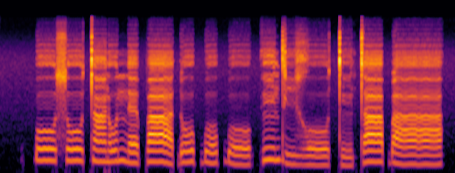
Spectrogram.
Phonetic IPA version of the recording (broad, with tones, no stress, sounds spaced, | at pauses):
k͡p oː˦ s oː˦ t ã˦ ɾ o˦ n ɛ˧ p aː˦˨ ɗ o˧ ɓ o˨˦ ɓ oː˨ k ĩ˦ d i˨ ɣ oː˨ t ĩ˨ t aː˦ ɓ aː˧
